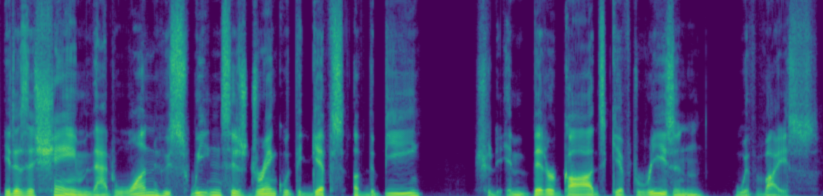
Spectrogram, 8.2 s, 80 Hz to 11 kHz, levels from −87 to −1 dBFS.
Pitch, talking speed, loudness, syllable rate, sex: 100 Hz, 170 wpm, -19 LUFS, 4.0 syllables/s, male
